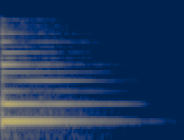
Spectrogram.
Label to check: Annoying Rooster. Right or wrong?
Wrong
